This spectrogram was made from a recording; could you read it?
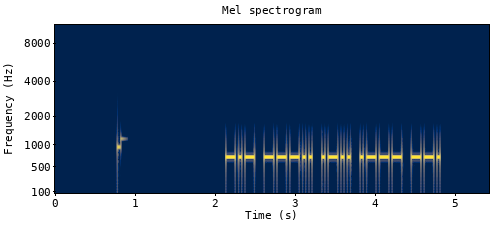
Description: Morse code, heard as a keyed tone, about 30 wpm, 700 Hz. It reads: K8LJG
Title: NA SOTA Chaser Callsigns 30wpm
